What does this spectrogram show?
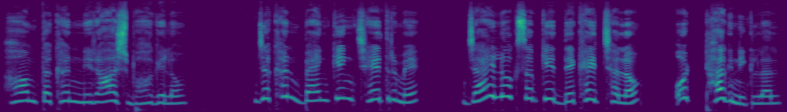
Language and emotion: Maithili, sad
